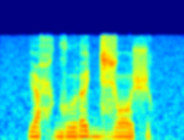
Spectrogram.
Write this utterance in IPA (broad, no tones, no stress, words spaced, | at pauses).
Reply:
ɪħɡʊɾɐ d͡ʑɔʃ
